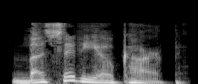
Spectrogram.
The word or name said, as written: basidiocarp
